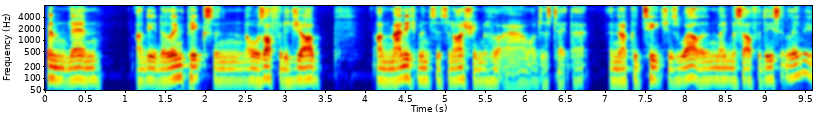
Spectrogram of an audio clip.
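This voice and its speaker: With a Birmingham accent, a man talks at a fairly quick pace in a very deep, low pitch, his intonation fairly even while his loudness swings widely. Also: very clean recording, silent background. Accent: Birmingham English (Brummie). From England, Birmingham. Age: 60s. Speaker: podcast host, former Olympic athlete. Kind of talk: casual chat. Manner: halting.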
